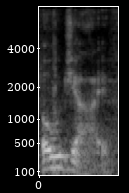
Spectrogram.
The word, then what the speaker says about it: ogive: Our cumulative frequency polygon is called an ojive. This is a soft G sounds like a J.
